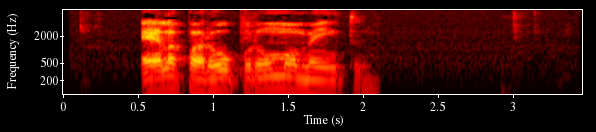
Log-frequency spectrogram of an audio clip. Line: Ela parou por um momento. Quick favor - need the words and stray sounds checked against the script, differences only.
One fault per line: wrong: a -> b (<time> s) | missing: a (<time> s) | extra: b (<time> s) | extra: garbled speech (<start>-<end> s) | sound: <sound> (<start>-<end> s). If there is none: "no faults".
no faults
